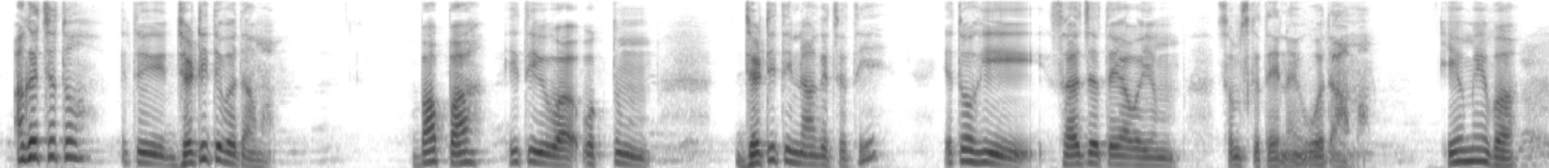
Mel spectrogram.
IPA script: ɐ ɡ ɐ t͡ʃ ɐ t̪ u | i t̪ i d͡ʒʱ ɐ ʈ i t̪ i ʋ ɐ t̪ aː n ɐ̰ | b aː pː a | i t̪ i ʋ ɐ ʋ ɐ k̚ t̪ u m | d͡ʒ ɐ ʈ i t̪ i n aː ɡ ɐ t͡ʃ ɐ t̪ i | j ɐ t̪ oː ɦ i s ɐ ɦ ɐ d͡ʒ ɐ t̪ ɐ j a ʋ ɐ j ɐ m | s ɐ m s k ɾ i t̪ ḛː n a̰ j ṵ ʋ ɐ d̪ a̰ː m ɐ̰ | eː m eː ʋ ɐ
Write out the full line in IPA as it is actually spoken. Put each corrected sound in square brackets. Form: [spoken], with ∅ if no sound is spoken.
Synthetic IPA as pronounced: ɐ ɡ ɐ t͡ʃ ɐ t̪ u | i t̪ i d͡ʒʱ ɐ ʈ i t̪ i ʋ ɐ [d̪] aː [m] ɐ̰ | b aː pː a | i t̪ i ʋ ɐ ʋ ɐ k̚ t̪ u m | d͡ʒ ɐ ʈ i t̪ i n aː ɡ ɐ t͡ʃ ɐ t̪ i | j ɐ t̪ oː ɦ i s ɐ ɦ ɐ d͡ʒ ɐ t̪ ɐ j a ʋ ɐ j ɐ m | s ɐ m s k ɾ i t̪ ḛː n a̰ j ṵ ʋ ɐ d̪ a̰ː m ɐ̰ | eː m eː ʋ ɐ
